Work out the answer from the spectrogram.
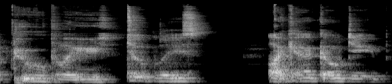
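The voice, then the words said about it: Deliberately lowered deep voice. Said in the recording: “I like to imagine your voice is a lot like lower. ... That's voice. Just like how I imagine it.”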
